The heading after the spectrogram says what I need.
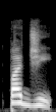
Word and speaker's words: pudgy: इसका सही उच्चारण है पज्जी। पी यू डी जे आई जिसमें पहले सिलेबल मतलब पज पर जोर देना है।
